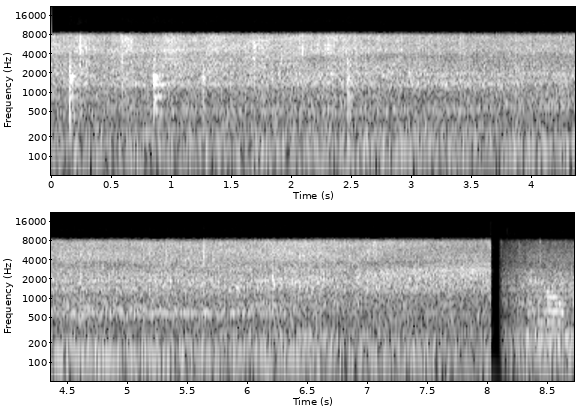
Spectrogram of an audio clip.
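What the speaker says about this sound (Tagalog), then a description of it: "Tumatalsik ang ating baboy." Pork frying and spattering in a hot pan, a dense, loud, continuous crackling sizzle that cuts off abruptly near the end, with no clear talking over it.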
